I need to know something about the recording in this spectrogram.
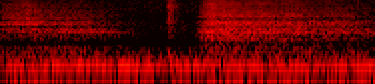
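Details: Respiratory assessment auscultation of an adult male former smoker, anterior and posterior chest: soft breath noise with one clear deep inhalation, no adventitious sounds, not diminished; normal breath sounds, clear lungs.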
